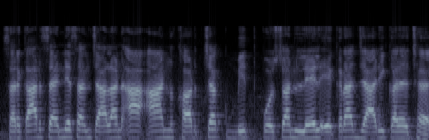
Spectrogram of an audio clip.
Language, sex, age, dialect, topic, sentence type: Maithili, male, 31-35, Eastern / Thethi, banking, statement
